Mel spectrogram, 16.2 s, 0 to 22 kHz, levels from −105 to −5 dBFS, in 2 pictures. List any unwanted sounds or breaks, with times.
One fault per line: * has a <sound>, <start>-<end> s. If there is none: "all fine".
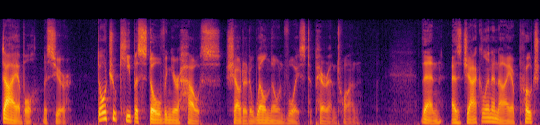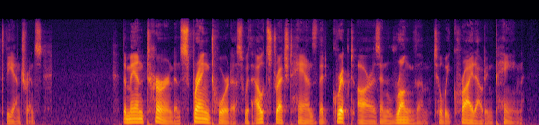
all fine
